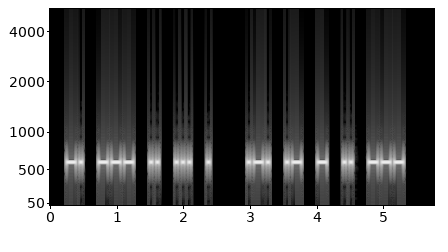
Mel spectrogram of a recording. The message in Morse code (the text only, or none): NOISE RATIO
